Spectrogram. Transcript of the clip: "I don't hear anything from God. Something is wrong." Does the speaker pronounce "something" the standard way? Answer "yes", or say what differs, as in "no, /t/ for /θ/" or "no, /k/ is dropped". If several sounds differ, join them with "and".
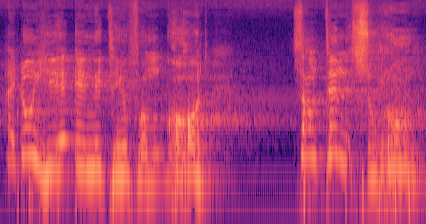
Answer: no, /t/ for /θ/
